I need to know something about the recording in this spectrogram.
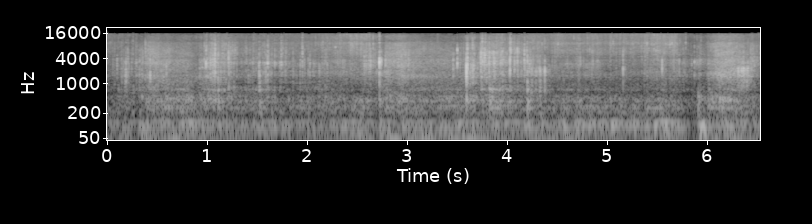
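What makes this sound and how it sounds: Bare hands with long red nails gather up a pile of dry crumbled bar soap chunks and shavings in white, green and pink, crush it between the palms and let the pieces fall. The result is a steady, bright, dry crunching and crumbling, dotted with sharp, short crackles and clicks that stand out at a few moments.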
